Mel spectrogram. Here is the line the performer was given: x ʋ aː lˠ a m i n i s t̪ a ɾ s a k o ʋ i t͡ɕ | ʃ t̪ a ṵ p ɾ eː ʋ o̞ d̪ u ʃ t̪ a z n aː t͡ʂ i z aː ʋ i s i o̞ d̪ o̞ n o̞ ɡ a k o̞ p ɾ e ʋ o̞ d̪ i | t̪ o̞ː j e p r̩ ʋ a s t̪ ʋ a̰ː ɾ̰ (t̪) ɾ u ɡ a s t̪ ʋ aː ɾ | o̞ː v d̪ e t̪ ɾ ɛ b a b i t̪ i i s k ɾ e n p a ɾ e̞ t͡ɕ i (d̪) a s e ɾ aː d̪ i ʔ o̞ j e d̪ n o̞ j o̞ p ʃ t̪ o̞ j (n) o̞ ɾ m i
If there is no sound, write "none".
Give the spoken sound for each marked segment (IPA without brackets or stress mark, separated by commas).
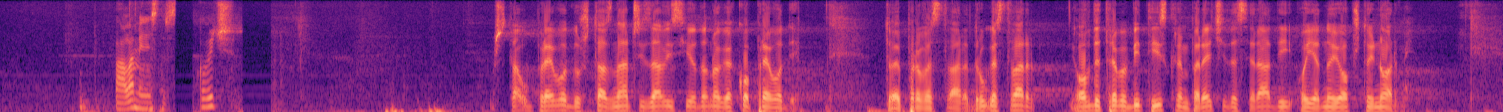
d̪, d̪, n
